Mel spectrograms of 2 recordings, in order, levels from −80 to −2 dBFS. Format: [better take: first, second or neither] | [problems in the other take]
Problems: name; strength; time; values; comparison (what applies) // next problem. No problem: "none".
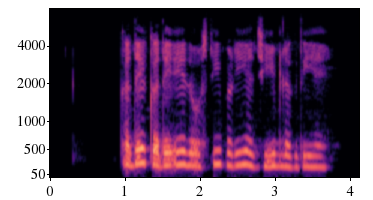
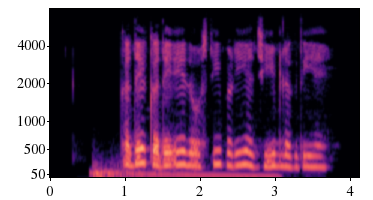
first | background sound (Explosion); 14 dB below the speech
